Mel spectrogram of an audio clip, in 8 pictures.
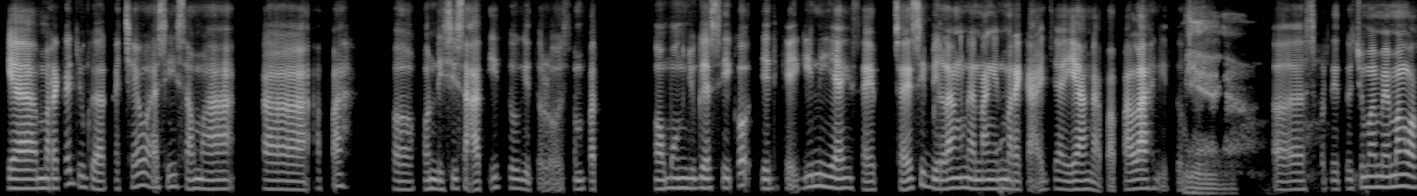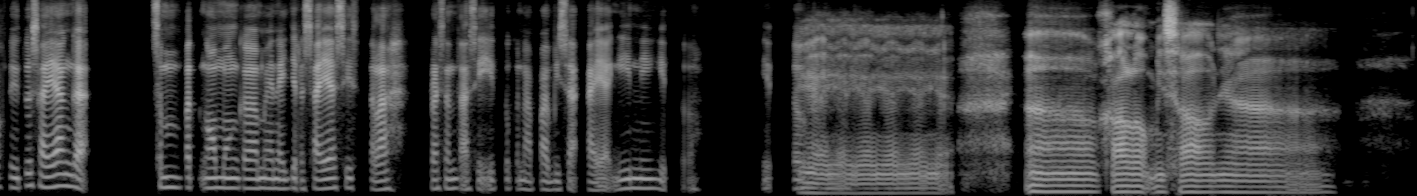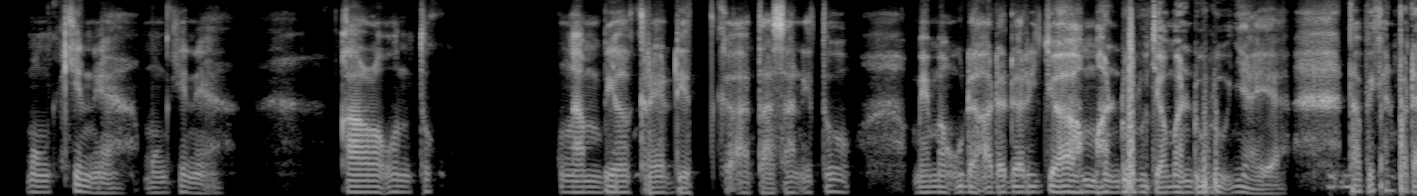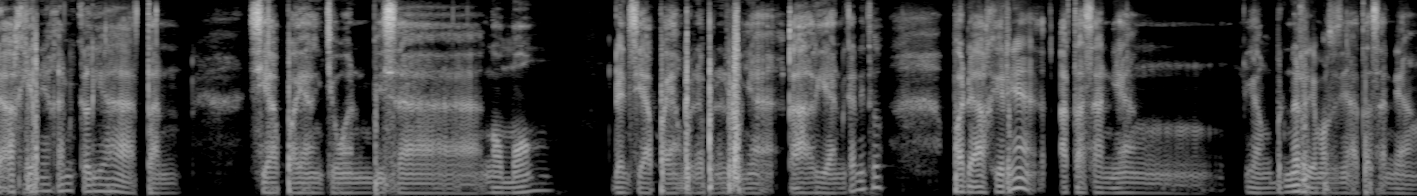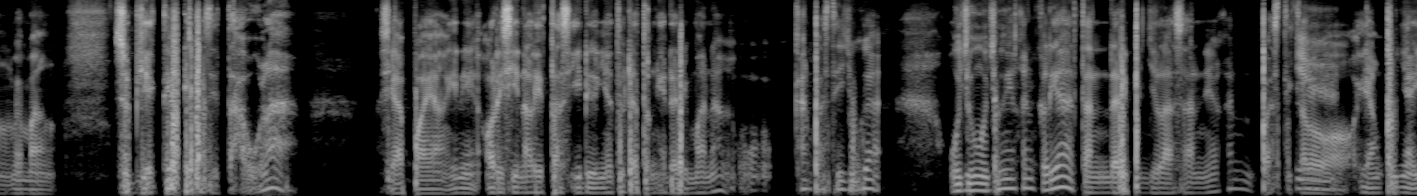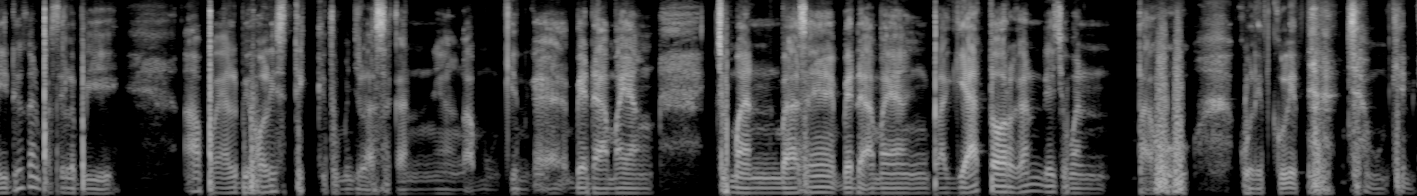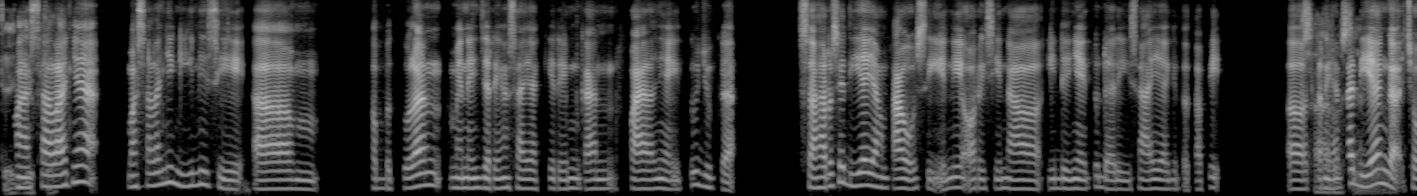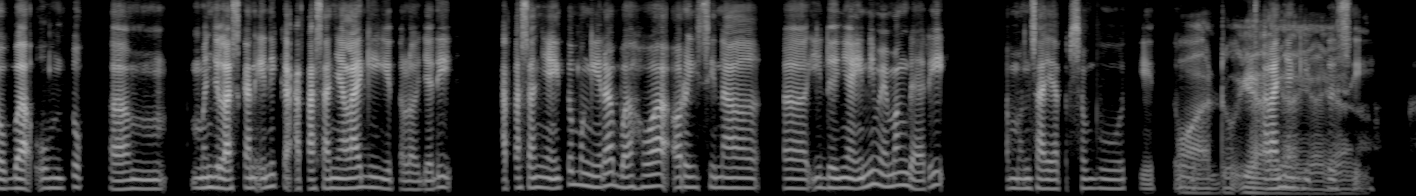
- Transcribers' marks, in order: other background noise; tapping; drawn out: "misalnya"; static; laughing while speaking: "tahu kulit-kulitnya aja mungkin"
- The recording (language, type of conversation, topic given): Indonesian, advice, Bagaimana cara menghadapi rekan kerja yang mengambil kredit atas pekerjaan saya?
